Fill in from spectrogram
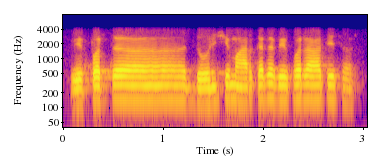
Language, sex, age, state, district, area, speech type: Marathi, male, 18-30, Maharashtra, Yavatmal, rural, conversation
